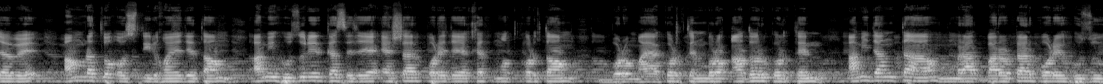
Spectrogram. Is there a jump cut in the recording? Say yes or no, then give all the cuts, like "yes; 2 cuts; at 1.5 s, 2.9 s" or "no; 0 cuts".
no; 0 cuts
